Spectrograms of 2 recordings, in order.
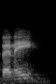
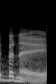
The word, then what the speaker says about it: Benet: It's pronounced Benet, not Benny. That idiot was calling him Rennie Benny.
